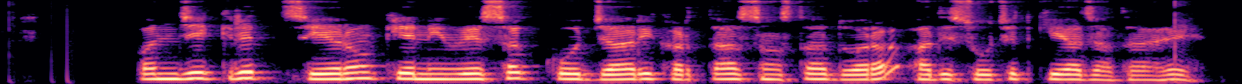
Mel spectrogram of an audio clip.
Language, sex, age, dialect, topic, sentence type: Hindi, male, 25-30, Garhwali, banking, statement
